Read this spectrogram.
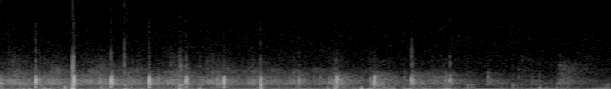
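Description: A marimba sounds with quick struck notes.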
